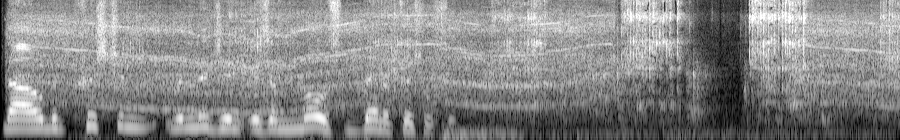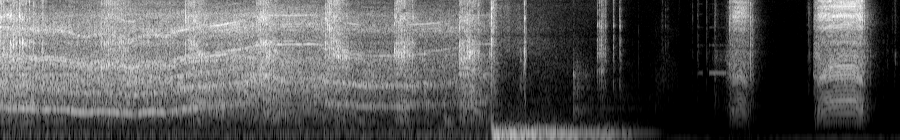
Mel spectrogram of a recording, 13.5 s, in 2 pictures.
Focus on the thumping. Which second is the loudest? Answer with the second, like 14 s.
11 s.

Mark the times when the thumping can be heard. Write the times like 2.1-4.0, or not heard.
3.3-4.0, 10.4-11.5.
